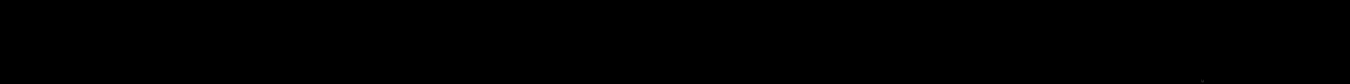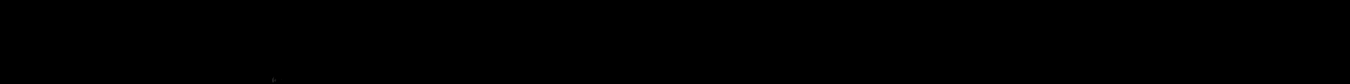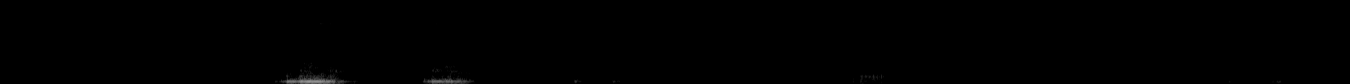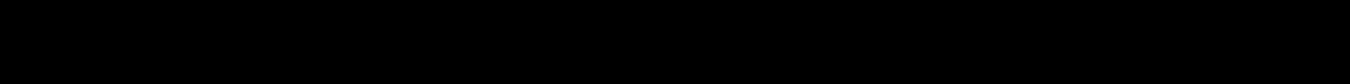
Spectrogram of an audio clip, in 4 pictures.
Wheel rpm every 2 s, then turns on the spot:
0, 0, 0, 0, 0, 0, 0, 0, 0, 0, 0, 0, 0, 0, 0, 0, 0, 0, 0, 0, 0, 0, 0, 0, 0, 0, 0.
none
